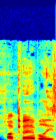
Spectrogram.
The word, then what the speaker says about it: hyperbole: Yeah, well, he's already signed to 2015, so all the hyperbole and everything that's carrying on about him playing the hyperbole, see? You can pronounce things like shit too. Hyperbole is the word you're looking for. Hyperbole.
